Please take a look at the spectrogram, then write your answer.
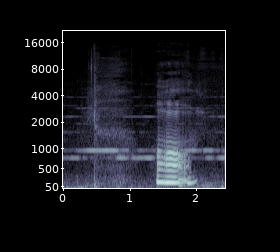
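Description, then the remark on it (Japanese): An ambulance siren sounds as the ambulance drives by, holding steady high 'pee-po' tones throughout, faint but continuous, while a man's voice briefly speaks over it partway through. “なんか救急車がね、走って、今ピーポーピーポーって聞こえてるかもしれないですけどね。”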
